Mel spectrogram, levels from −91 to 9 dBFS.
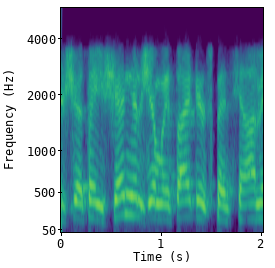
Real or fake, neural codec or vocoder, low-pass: fake; codec, 16 kHz, 2 kbps, X-Codec, HuBERT features, trained on general audio; 5.4 kHz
